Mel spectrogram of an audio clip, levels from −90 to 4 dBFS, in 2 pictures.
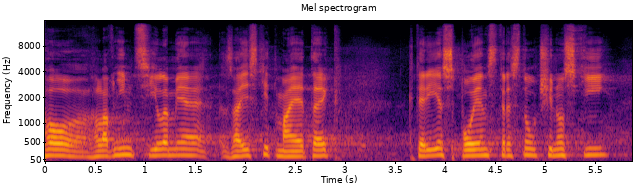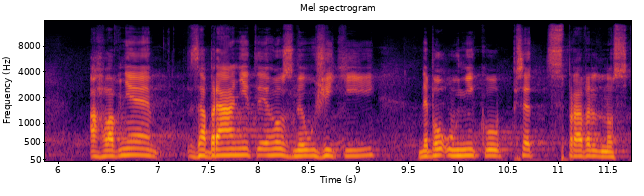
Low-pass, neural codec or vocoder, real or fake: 14.4 kHz; codec, 44.1 kHz, 7.8 kbps, Pupu-Codec; fake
